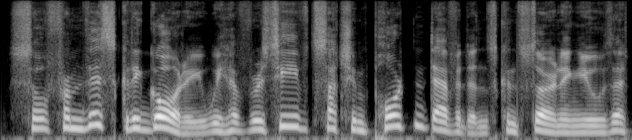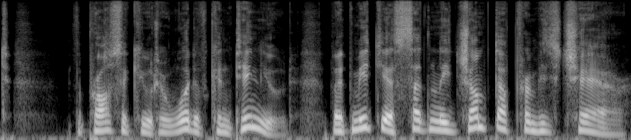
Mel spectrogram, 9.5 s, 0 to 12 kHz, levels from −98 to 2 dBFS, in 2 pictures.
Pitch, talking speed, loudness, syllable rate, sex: 155 Hz, 165 wpm, -23 LUFS, 5.4 syllables/s, male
